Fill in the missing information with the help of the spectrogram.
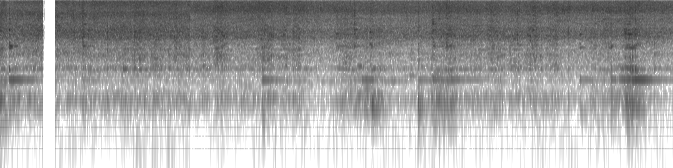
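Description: Onion paste sizzling in hot oil in an aluminium pressure cooker while a metal spoon stirs it, scraping against the sides and bottom of the pot again and again. The sound cuts out for an instant about half a second in.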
